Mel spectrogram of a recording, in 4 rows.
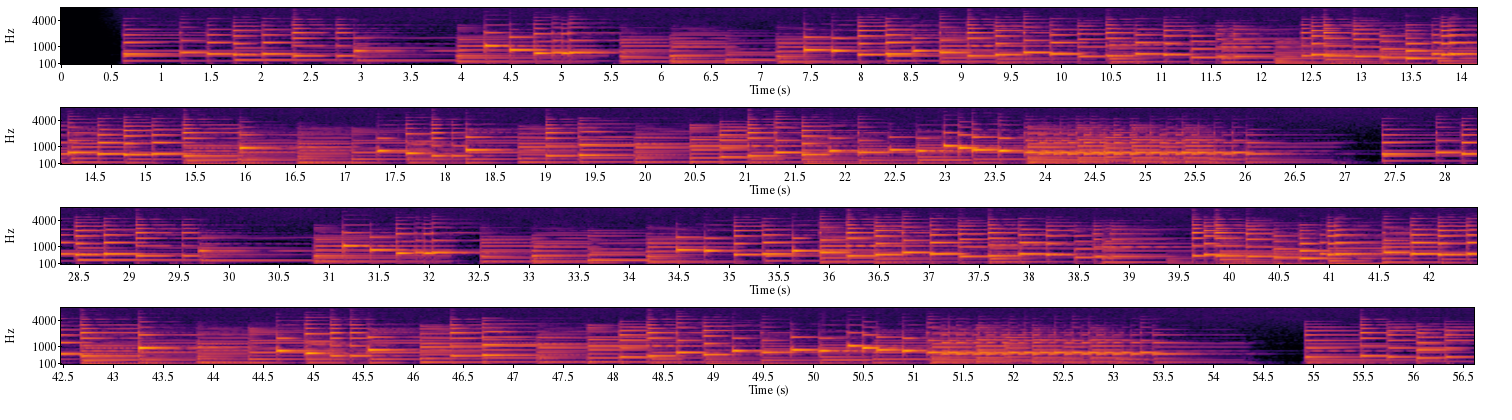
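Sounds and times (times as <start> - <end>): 
classical piano: 0.4 - 56.6.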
